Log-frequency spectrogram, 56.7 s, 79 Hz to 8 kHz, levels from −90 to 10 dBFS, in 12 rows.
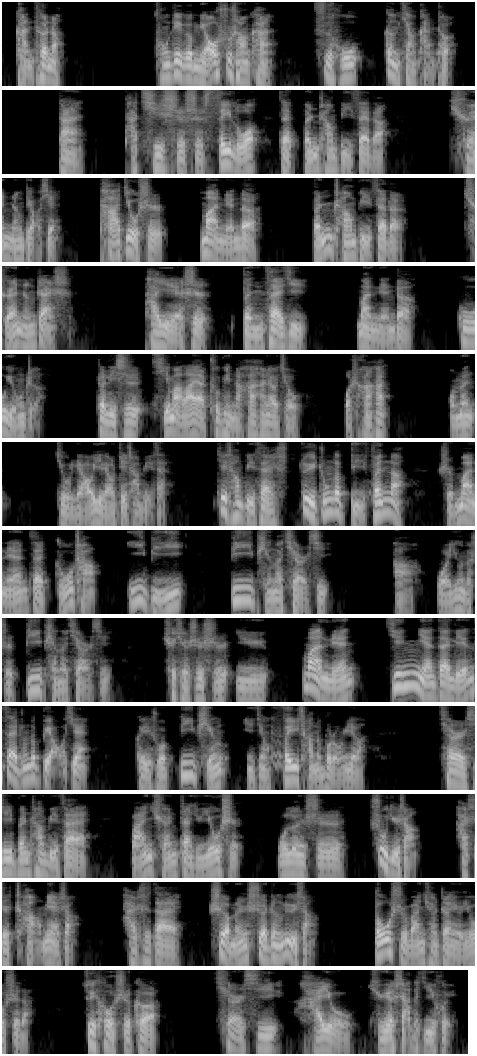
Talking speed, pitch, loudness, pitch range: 225 characters per minute, 95 Hz, -21 LUFS, 90-125 Hz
